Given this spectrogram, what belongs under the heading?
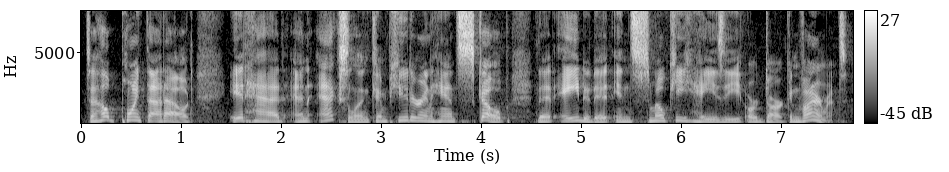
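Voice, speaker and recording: A man's voice: a little high, expressive, moderate pace. A man playing a washed-up actor turned lecturer in a comedic audio drama, chatty and wry, tossing asides to his class. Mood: wry lecturing.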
